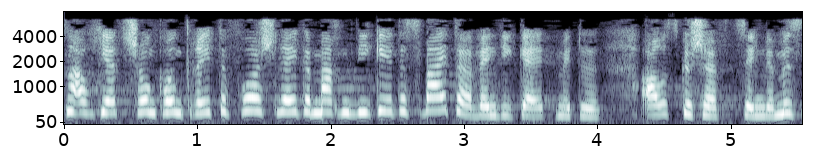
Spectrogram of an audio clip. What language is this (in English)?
German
